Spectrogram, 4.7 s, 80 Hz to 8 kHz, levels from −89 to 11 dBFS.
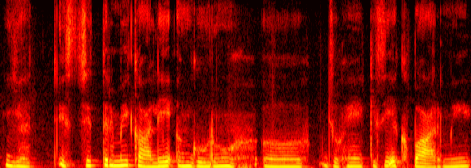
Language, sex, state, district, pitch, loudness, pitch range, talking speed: Hindi, female, Himachal Pradesh, Shimla, 195 Hz, -19 LUFS, 180-215 Hz, 140 wpm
